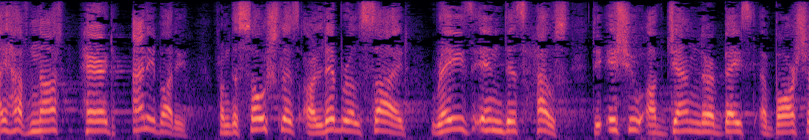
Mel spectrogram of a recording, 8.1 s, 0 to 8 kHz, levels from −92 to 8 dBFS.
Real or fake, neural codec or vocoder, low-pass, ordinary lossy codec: real; none; none; none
